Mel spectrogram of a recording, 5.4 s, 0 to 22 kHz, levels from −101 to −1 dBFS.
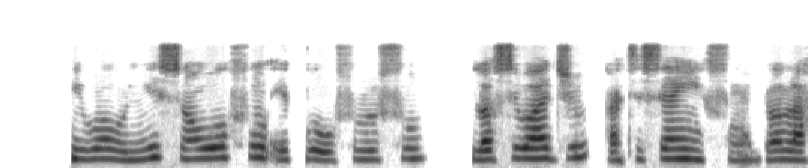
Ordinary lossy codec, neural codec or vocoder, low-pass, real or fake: none; codec, 16 kHz, 4.8 kbps, FACodec; 7.2 kHz; fake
